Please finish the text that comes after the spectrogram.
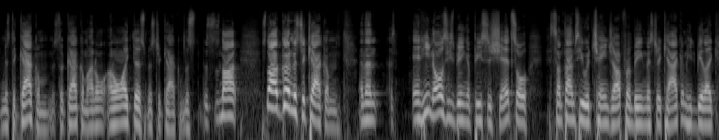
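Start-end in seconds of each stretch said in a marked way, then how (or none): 0.0-5.1 animated, repeated griping with swooping pitch. Retelling the owner losing at slots, imitating the owner. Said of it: "He's like".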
